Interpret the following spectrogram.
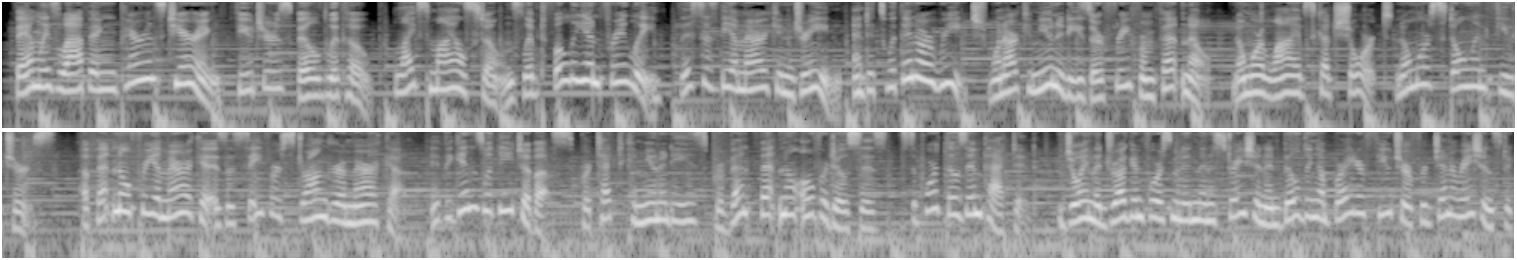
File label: Radio Music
